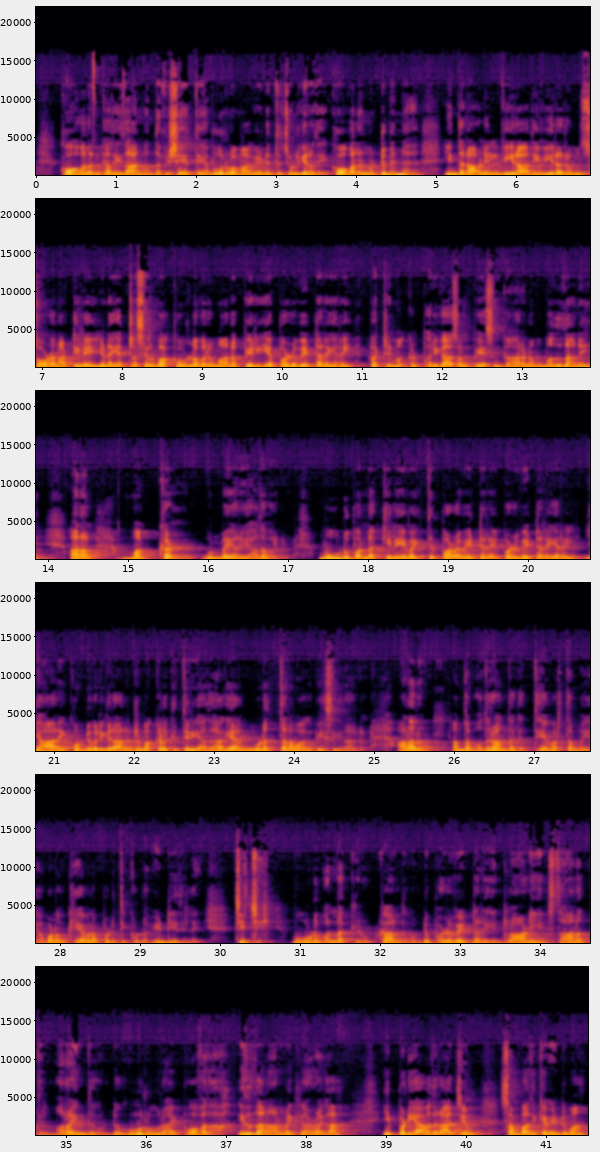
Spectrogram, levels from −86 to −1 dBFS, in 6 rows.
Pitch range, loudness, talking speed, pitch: 105-150 Hz, -19 LUFS, 105 wpm, 125 Hz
